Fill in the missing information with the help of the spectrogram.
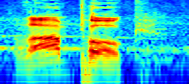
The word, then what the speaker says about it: Lompoc: He was drafted out of high school out of Lompoc, California, which I learned how to pronounce from the former Rainiers hitting coach, Roy Howell, who was from Lompoc.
